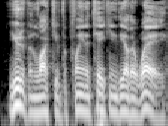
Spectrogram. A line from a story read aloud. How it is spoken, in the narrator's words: Boyd grunted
